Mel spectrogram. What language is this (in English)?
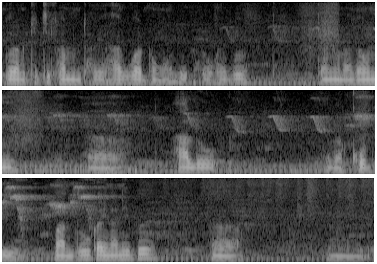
Bodo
